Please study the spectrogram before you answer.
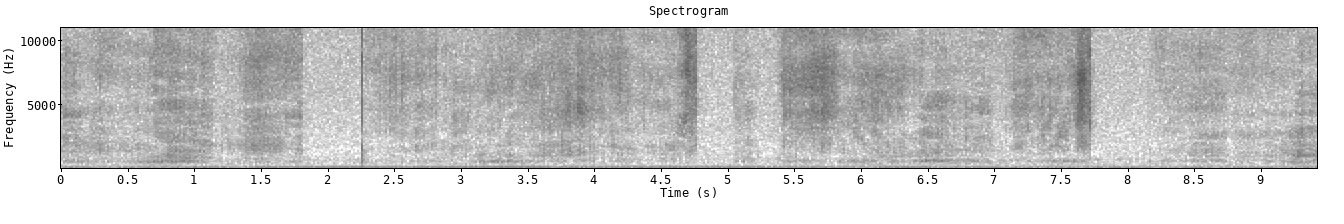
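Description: Long fingernails trace across the printed paper pages of an open hardcover book, then both hands scratch the pages, making soft, dry rasping and brushing bursts with bright upper hiss. A steady low hum sits underneath, and the level stays fairly even throughout with only brief pauses between strokes.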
